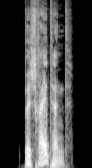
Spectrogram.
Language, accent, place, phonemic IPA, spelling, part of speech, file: German, Germany, Berlin, /bəˈʃʁaɪ̯tənd/, beschreitend, verb, De-beschreitend.ogg
- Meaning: present participle of beschreiten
